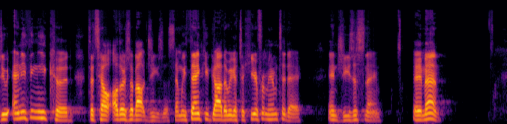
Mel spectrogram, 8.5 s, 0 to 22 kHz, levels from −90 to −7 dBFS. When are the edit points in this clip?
none

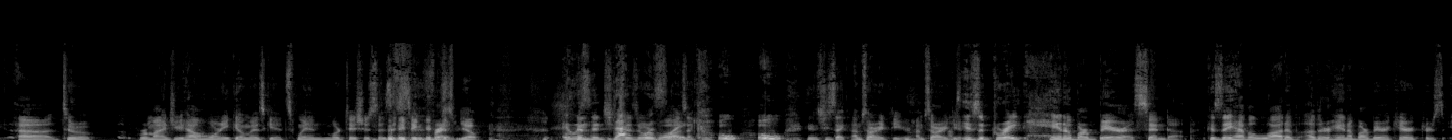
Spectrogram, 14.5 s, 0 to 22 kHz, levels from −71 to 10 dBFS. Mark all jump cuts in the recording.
cut 1; at 4.5 s // cut 2; at 9.6 s

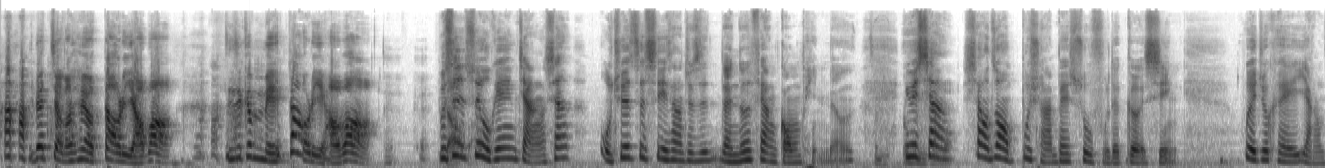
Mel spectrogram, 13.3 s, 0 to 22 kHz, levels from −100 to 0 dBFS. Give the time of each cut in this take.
cut 1; at 4.4 s // cut 2; at 9.6 s

